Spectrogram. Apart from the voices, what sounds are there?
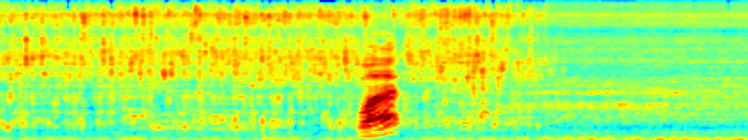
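water draining from a steam boiler drain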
